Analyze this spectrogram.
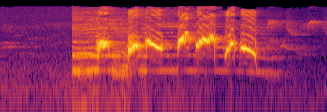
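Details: Red-whiskered bulbul singing a dueling song for use as a lure bird: a single rapid phrase of about seven loud, slurred whistles rising and falling, over a faint steady tone.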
